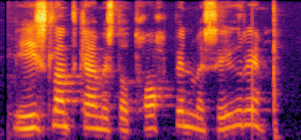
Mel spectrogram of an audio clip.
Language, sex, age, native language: Icelandic, female, 40-49, Icelandic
